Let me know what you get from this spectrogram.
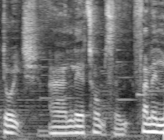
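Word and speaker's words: Deutch: time okay so the director howard douche d-e-u-t-c-h i looked how to pronounce it deutsch howard deutsch and leah thompson fell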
